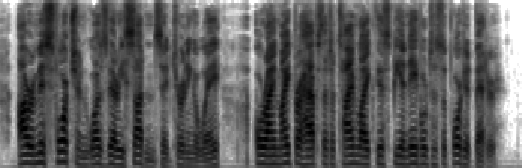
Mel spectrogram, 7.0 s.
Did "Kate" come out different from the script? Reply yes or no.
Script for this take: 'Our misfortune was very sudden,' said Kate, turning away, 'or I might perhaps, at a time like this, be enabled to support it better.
yes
